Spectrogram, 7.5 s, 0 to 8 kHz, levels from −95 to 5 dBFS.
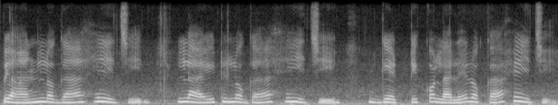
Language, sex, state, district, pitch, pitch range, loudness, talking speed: Odia, female, Odisha, Malkangiri, 245 Hz, 215-270 Hz, -15 LUFS, 105 wpm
